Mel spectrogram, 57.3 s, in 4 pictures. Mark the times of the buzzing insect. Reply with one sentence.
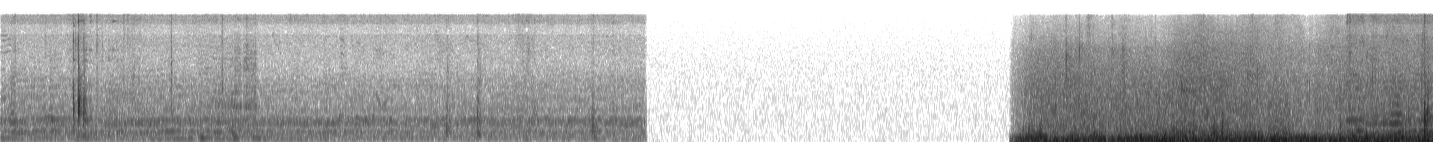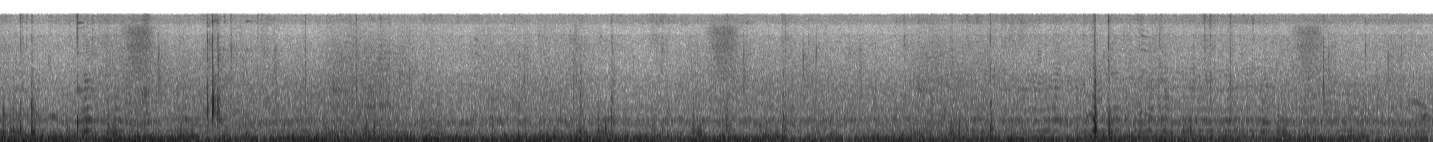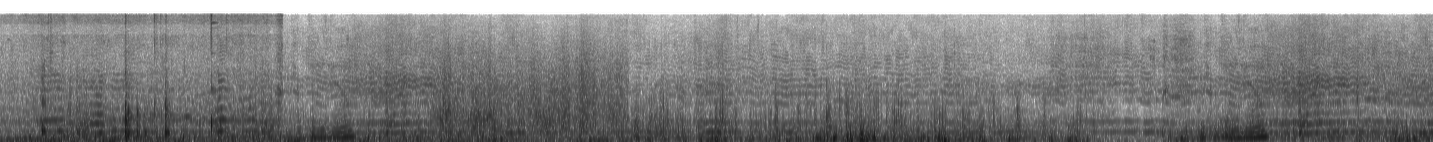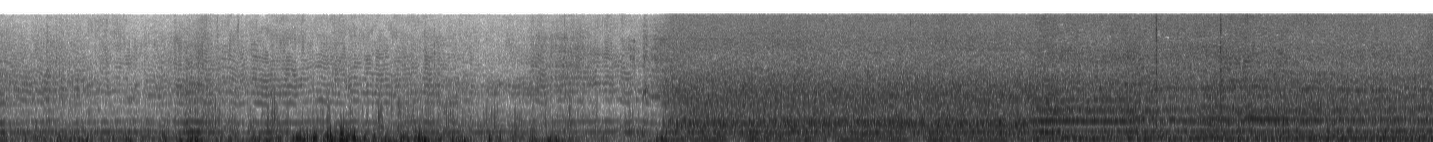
The buzzing insect can be heard from 0.0 to 6.5 s and from 13.4 to 57.2 s.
